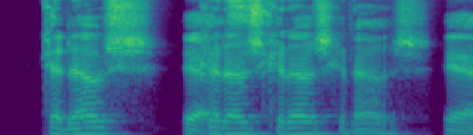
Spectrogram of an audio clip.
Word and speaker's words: Kadosh: Is that pronounce it? That's what I thought. Just like in the book. Kadosh.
